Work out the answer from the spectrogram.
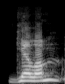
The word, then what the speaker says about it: Gilliam: Russ says Joe Gilliam. Gillum. I was put in the extra. Yeah, don't give it the extra syllable.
